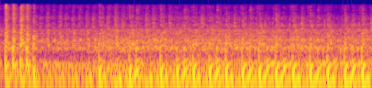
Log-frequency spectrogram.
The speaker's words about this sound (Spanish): Harley, ¿no? Sí. Una moto.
